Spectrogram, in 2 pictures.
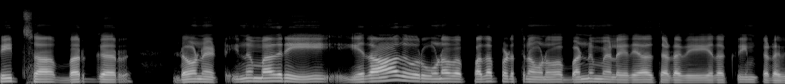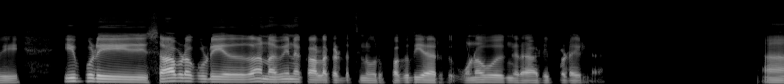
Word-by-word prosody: Pizza, 135 -4 +2 0.3
burger, 115 0 +2 0.6
donut 120 -2 +2
இந்த 145 +4 0
மாதிரி 150 -2 +4 0.7
ஏதாவது 170 +8 +5
ஒரு 140 -2 +1
உணவ, 130 -1 +2 0.2
பதப்படுத்தன 130 -2 -1
உணவ 115 +1 -1 0.2
பன்னு 130 +4 0
மேல 110 -2 -1
எதையாவது 110 0 +1
தடவி, 100 0 0 0.2
ஏதா 105 0 -1
க்ரீம் 115 0 -5
தடவி. 95 -2 -2 0.6
இப்படி 145 -2 +2 0.5
சாப்பிடக்கூடியதுதான் 130 -4 +2
நவீன 125 +2 -1
காலகட்டத்தின் 100 -2 -2
ஒரு 90 -2 -11
பகுதியா 105 +2 0
இருக்கு, 90 - -18 0.2
உணவுங்கிற 105 -3 -2
அடிப்படையில. 90 0 -8 1.8
அ, - - -2
115 Hz, 105 wpm, -25 LUFS, 105-135 Hz, 1.8 s, ஏதாவது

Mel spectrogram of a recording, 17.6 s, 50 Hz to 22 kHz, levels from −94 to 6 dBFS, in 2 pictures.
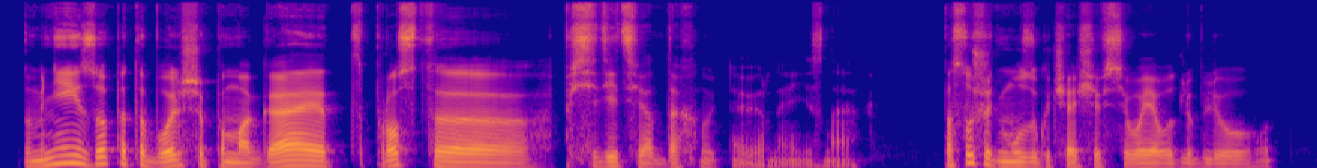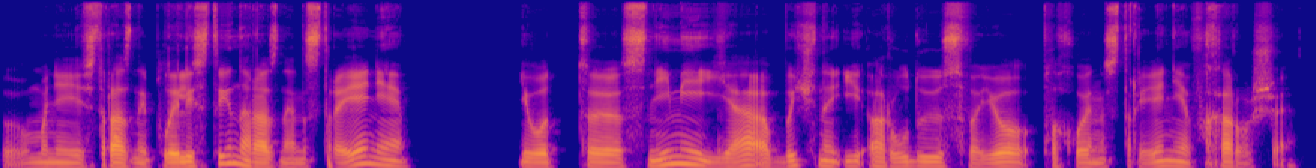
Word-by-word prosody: Ну, 110 - -6
мне 155 +11 +3
из 155 -3 +5
опыта 160 -1 0
больше 115 +4 +2
помогает 105 +5 +4 0.2
просто, 100 -5 +3 0.2
э, - - -55
посидеть 110 0 +4
и - - -2
отдохнуть, 85 -2 -8
наверное, - - -16
я - - -16
не - - -19
знаю. - - -15 0.6
Послушать 145 +2 0
музыку 105 -2 -2
чаще 95 0 -3
всего 95 -2 -1
я 95 -1 +1
вот 90 0 -7
люблю. 90 -1 -9
Вот - - -19 0.4
у - - -12
меня 100 0 -5
есть 95 -1 -2
разные 95 -2 +1
плейлисты 105 - +1
на 180 - -1
разное 95 -1 -1
настроение. 120 - +1 0.7
И 105 - -5
вот, 100 -1 -2 0.2
э, 100 -2 0
с 95 - +5
ними 150 +8 -1
я 105 +2 -1
обычно 115 +5 -4
и 115 0 -5
орудую 105 0 -4
своё 95 +3 0
плохое 95 0 -6
настроение 105 +4 -3
в - - -16
хорошее. - - -4
105 Hz, 155 wpm, -24 LUFS, 95-115 Hz, 0.7 s, из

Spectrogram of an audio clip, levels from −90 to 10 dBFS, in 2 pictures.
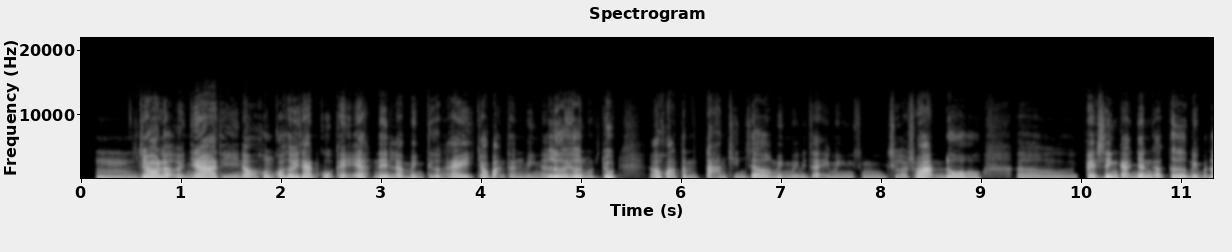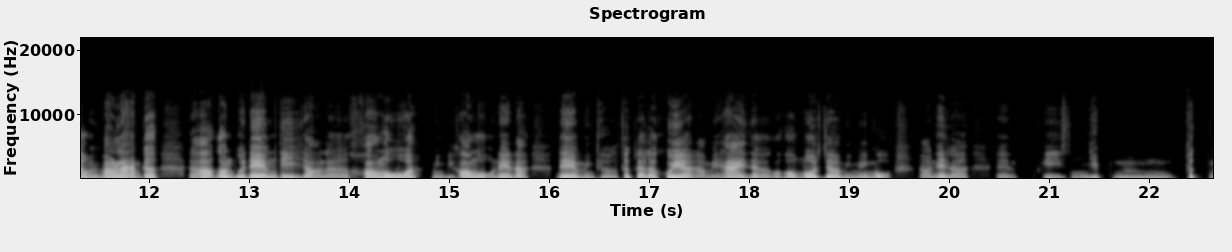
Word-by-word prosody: Ừm, 135 -6 -5
do 135 0 +8
là 135 - +6
ở 115 -2 -3
nhà 125 0 +5
thì 120 -3 -7
nó 125 +9 0
không 175 -3 -2
có 160 +3 0
thời 150 -6 +5
gian 140 +1 +3
cụ 140 -4 -3
thể - - -1
á, 160 - +2
nên 150 -1 +2
là 125 -2 0
mình 120 -1 -5
thường 115 -2 -5
hay 150 +2 0
cho 145 -1 0
bản - - -3
thân 140 0 -8
mình 120 0 -10
nó 160 - -7
lười 150 -6 +5
hơn 160 0 +3
một 130 - -8
chút. 205 +4 +3 0.3
Đó, 155 - 0
khoảng 110 - -3
tầm 130 +1 -8
8:00-9:00 205 - -3
mình 145 0 -6
mới 185 - -8
dậy, 150 -6 -5
mình 125 -1 -11
s - - -26 0.3
sửa - - -9
soạn 140 -3 +3
đồ, 135 -1 +1 0.3
ờ, 125 - -9 0.3
vệ - - +1
sinh 190 0 +4
cá 185 - +2
nhân 205 -1 +2
các 215 - -1
thứ 195 +5 +4
mình 150 -7 -2
bắt - - -11
đầu 145 -1 +1
mới 175 - -6
vào 145 -5 +2
làm 145 0 +3
cơ. 175 0 +3 0.3
Đó, 140 +8 +1
còn 150 -2 +3
buổi 130 -2 0
đêm 175 +4 +4
thì 150 -3 -1
do 165 +1 -2
là 140 -3 -9
khó 145 +6 0
ngủ 140 - +4
á, 175 - +2 0.2
mình 120 -3 -13
bị 130 - -15
khó 180 - +1
ngủ 180 - -2
nên 150 +1 0
là 125 -2 -2 0.3
đêm 150 +1 +2
mình 135 -2 -9
thường 125 -1 -11
thức 195 +2 -2
rất 220 0 0
là 205 - +2
khuya, 170 -1 +3
đó, 140 +1 -11
12:00, 150 0 -2
có 145 - -9
hôm 165 +1 -3
1:00 150 -1 +3
mình 140 +1 -11
mới 190 +3 -6
ngủ. 135 - -4 0.3
Đó, - - -11
nên 145 +2 -3
là, 120 -2 -10 0.3
à, 120 - -17 0.4
cái 200 +2 -13
s - - -26
nhịp, 140 -4 -9
ừm, 135 -2 -12 0.2
thức, 200 +1 -2
145 Hz, 250 wpm, -22 LUFS, 130-165 Hz, 0.4 s, do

